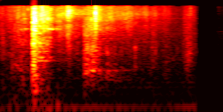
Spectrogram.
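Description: Spray paint cans clinking together in a cardboard box as it is handled and put down: two sharp knocks with a short rattle, the first about a third of a second in, the second about a second in.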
